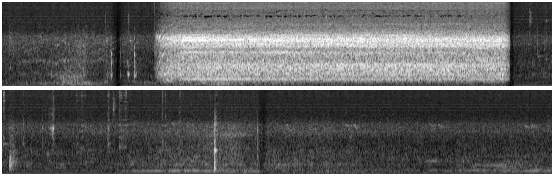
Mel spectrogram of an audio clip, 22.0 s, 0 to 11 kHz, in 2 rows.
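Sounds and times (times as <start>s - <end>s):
hot air gun blowing: 3.1s - 10.2s.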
